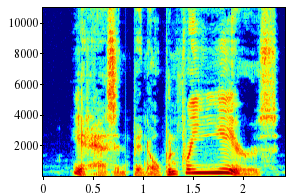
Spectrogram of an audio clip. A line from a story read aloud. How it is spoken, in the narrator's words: exclaimed Valeria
